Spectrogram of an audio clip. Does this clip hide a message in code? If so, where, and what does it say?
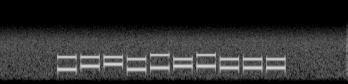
Yes: DTMF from 0.6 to 2.9 s, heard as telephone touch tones, dialled by machine, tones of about 190 ms, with a squelch burst at the end. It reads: 2801679444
